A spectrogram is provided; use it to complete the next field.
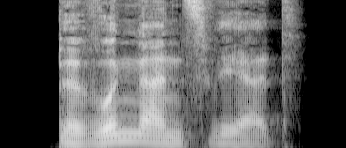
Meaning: admirable
- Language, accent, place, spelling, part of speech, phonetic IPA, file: German, Germany, Berlin, bewundernswert, adjective, [bəˈvʊndɐnsˌveːɐ̯t], De-bewundernswert.ogg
